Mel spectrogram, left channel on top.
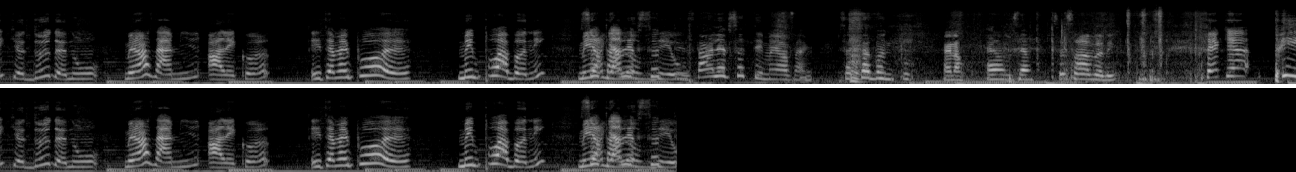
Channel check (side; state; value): right; drops out; at 6.8 s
